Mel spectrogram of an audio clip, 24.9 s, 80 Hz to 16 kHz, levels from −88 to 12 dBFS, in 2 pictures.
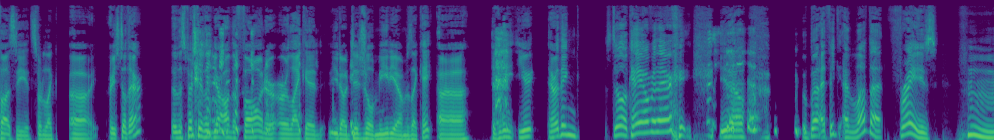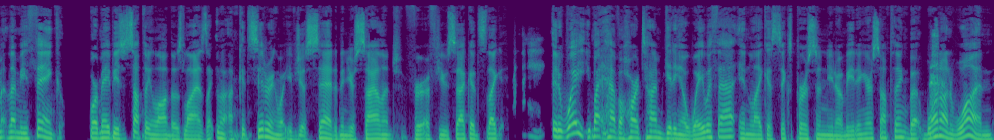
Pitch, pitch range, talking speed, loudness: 130 Hz, 115-160 Hz, 240 wpm, -20 LUFS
